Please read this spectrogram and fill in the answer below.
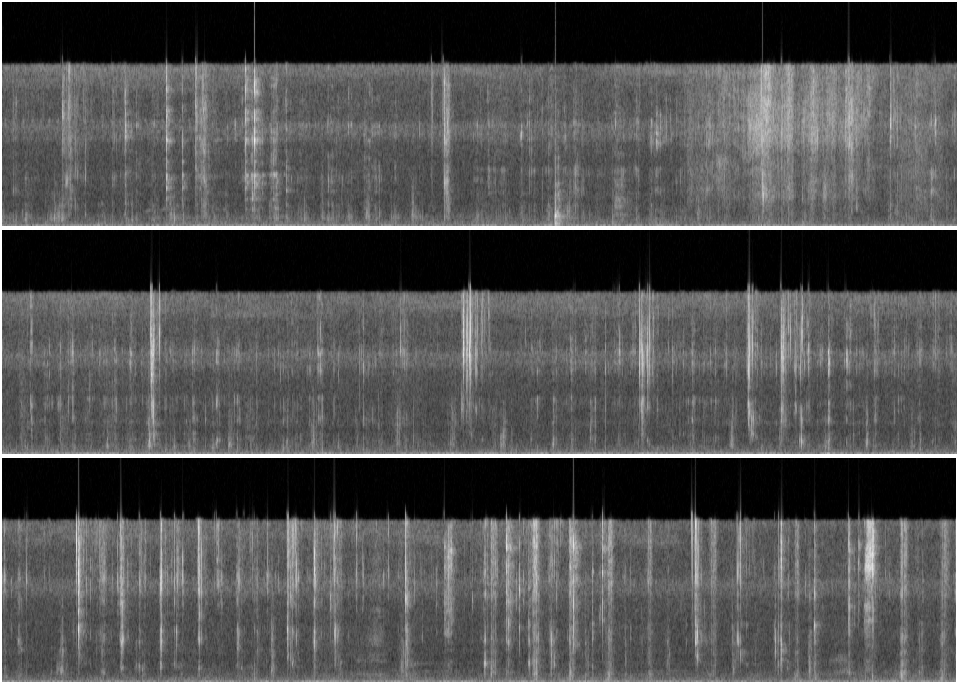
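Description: A person chewing a mouthful of black bean sauce noodles, a steady run of small wet mouth clicks. There is one sharper click about five and a half seconds in.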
